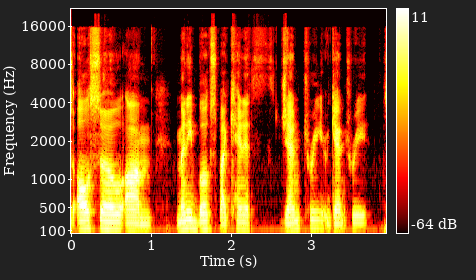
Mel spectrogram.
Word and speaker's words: Gentry: There's also many books by Kenneth Gentry, that's how you say his name.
